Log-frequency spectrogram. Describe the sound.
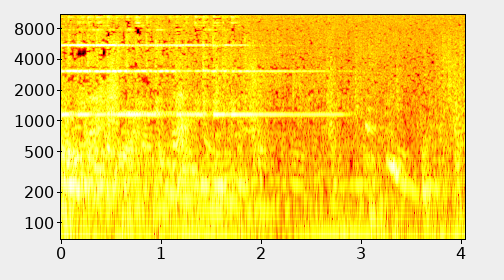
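A bell rings as a signal for the end: a sustained, bright electric-style ringing tone holds steady for about three seconds and then stops, with voices talking underneath.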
